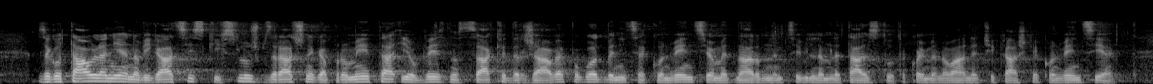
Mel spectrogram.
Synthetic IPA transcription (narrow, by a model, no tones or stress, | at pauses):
zaɡɔt̪aːwlʲanjɛnaʋiɡaːt̪siskixsluʒbzɾaːt͡ʃnɛɡapɾɔmeːt̪ajɛɔbʋeːznɔst̪saːkɛd̪əɾʒaːʋɛpɔɡoːd̪bɛnit̪sɛkɔnʋent̪sijɔmɛd̪naːɾɔd̪nɛmsiʋiːlnɛmlɛt̪aːlst̪ʋut̪akoːimɛnɔʋaːnɛt͡ʃikaːʃkɛkɔnʋent̪sijɛ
